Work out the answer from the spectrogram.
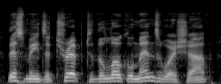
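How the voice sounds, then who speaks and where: A man's voice: medium pitch, brisk, a bit bright, dry recording, clean studio sound. A man delivering scripted storytelling narration as the narrator of an audio drama.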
